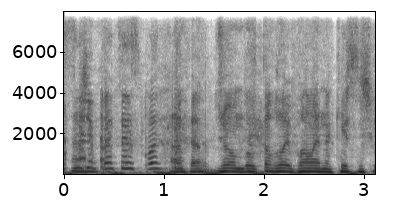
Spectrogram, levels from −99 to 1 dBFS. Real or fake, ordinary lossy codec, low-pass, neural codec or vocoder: fake; none; none; codec, 16 kHz, 8 kbps, FreqCodec, smaller model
